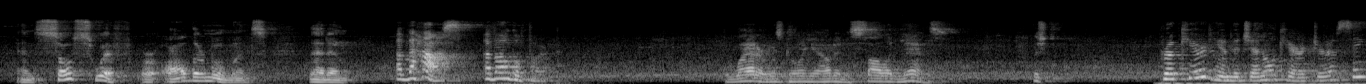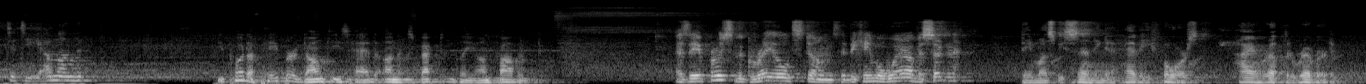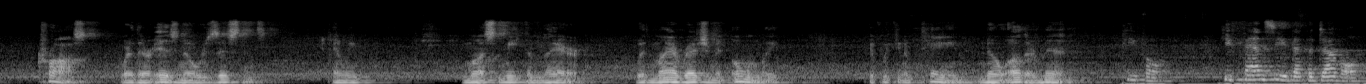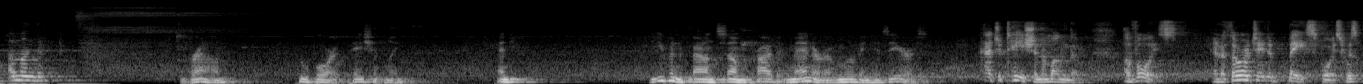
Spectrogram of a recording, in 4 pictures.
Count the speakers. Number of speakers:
7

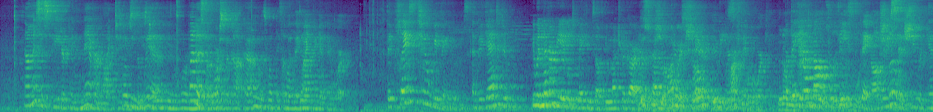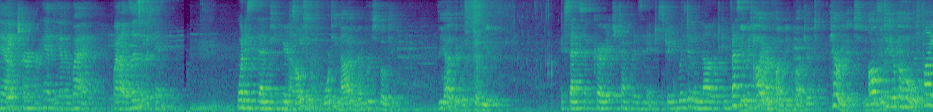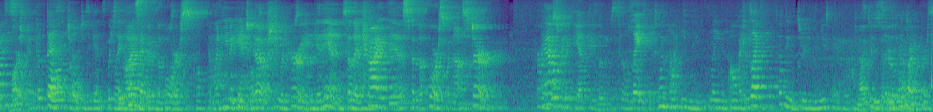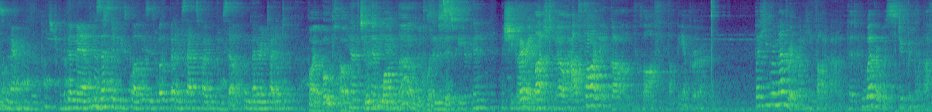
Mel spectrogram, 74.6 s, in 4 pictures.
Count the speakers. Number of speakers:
5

